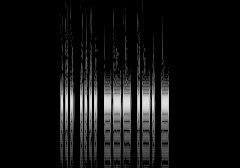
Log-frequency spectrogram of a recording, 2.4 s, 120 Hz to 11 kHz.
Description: Morse code, heard as a keyed tone, about 48 wpm, 700 Hz. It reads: SHORT
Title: Sentences from Top 400 Words - New Word Drill - 50wpm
